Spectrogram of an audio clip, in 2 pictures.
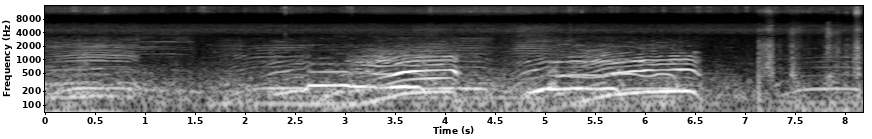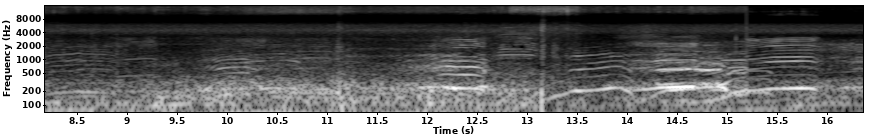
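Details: Herd of Red Angus pairs in Kansas bawling; loud, throaty moos with bending pitch come from several animals, overlapping and repeated through the clip, with a constant low background drone.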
